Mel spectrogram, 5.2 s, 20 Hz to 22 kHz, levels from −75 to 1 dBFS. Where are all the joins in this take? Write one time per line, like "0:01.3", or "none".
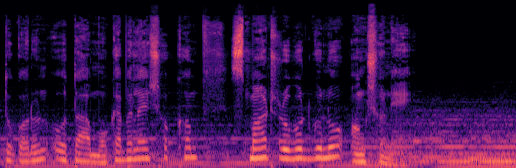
none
